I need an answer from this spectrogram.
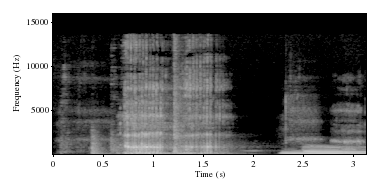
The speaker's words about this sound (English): The cows right. Listen to them moo in their sleep.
